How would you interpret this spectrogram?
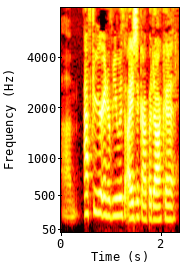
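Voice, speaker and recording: American female prosecutor, medium pitch, measured and formal witness examination. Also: gravelly, a bit bright. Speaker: prosecuting attorney questioning a witness. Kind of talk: courtroom examination. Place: courtroom.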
